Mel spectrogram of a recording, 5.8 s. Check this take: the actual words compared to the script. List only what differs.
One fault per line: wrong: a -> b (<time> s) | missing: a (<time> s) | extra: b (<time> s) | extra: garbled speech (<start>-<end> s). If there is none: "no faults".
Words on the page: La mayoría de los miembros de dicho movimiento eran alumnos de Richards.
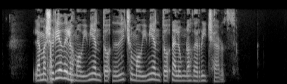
wrong: miembros -> movimiento (1.5 s)
missing: eran (3.4 s)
